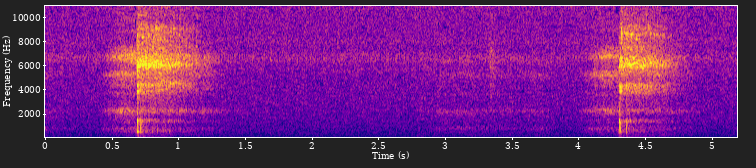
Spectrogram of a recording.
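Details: Wife snoring in sleep: two soft, hissing snoring breaths about three and a half seconds apart, against steady room hiss.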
